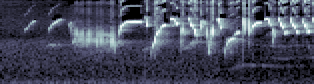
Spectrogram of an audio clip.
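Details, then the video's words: Canary singing a tutor song for other canaries, starting soft with a few rising notes and a buzzy phrase, then growing loud with jumbled high chirps and quick repeated whistles. "Masteran dan Pancingan Burung Kenari Biar Punya Lagu Mewah!"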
